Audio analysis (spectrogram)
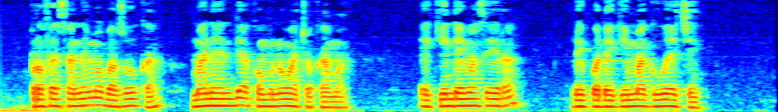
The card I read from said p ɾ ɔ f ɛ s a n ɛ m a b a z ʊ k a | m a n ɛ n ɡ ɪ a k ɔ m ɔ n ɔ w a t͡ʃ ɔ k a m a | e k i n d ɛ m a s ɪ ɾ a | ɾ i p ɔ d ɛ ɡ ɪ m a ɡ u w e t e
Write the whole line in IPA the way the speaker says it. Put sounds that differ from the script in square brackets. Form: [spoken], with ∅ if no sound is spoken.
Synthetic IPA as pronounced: p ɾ ɔ f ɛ s a n ɛ m a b a z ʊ k a | m a n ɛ n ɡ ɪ a k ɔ m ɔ n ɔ w a t͡ʃ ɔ k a m a | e k i n d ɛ m a s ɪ ɾ a | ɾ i p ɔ d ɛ ɡ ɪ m a ɡ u w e [t͡ʃ] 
